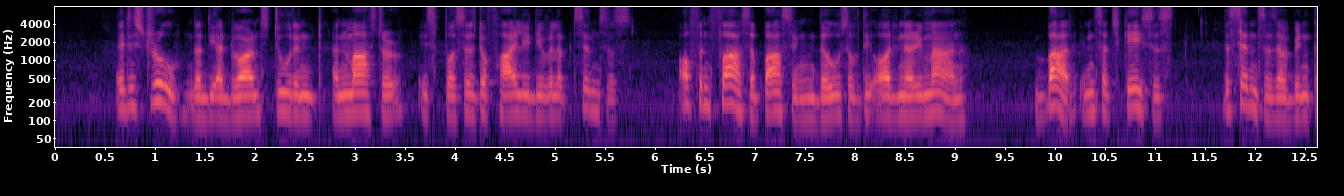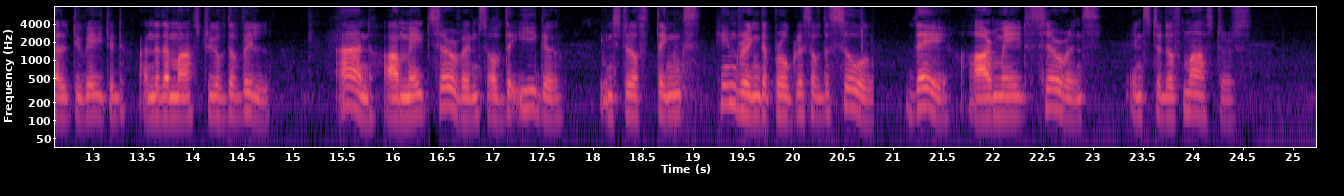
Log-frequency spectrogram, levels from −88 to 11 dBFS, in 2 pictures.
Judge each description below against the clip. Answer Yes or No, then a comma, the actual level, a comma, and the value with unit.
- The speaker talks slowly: No, average, 145 wpm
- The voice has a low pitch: Yes, low, 130 Hz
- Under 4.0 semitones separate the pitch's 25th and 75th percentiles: Yes, average, 2.8 semitones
